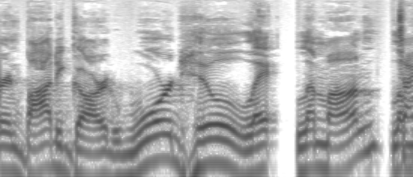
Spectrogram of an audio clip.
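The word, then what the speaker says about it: Lamon: Lemon Lemon. It's actually lemon, weirdly. It is lemon. Okay. It's spelled Laymon, but it's Lemon.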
